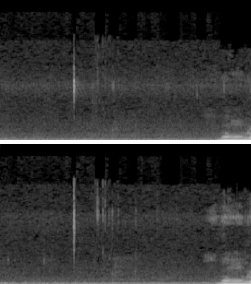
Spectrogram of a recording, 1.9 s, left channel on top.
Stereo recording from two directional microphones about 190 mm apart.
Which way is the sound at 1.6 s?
20° right (ahead or behind).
